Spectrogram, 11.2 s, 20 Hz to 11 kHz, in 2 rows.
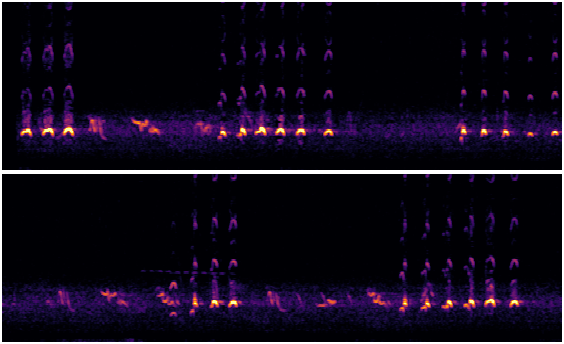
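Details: Ospreys at their nest in Hellgate Canyon, Missoula, Montana, on 16 May 2018: high, sharp whistled chirps in quick bursts of three to six notes, separated by short pauses, with a low rumble of background traffic or wind.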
